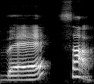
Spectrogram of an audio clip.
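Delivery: वैसा with the ऐ stretched long and loud; drawn-out vaisa. Shown as a demonstration. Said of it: "जब हम किसी चीज़ को ज़्यादा खींच के बोलते हैं". (वैसा को खींचकर बोलना)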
